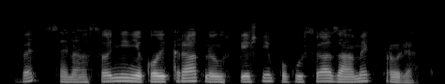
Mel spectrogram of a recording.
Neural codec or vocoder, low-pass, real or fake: codec, 16 kHz, 4 kbps, FunCodec, trained on Chinese and English, 50 frames a second; 7.2 kHz; fake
